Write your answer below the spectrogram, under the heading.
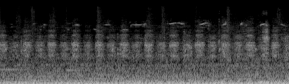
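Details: Siberian Husky puppies at a dog park for the first time with their parents: rapid, breathy panting pulses about five per second, steady and loud against outdoor background noise.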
